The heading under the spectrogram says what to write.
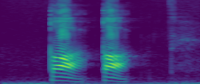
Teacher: Well, if you look at the diagram, and even when you feel it, you'll notice that when you pronounce qaf, the back of your tongue is touching the soft palate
